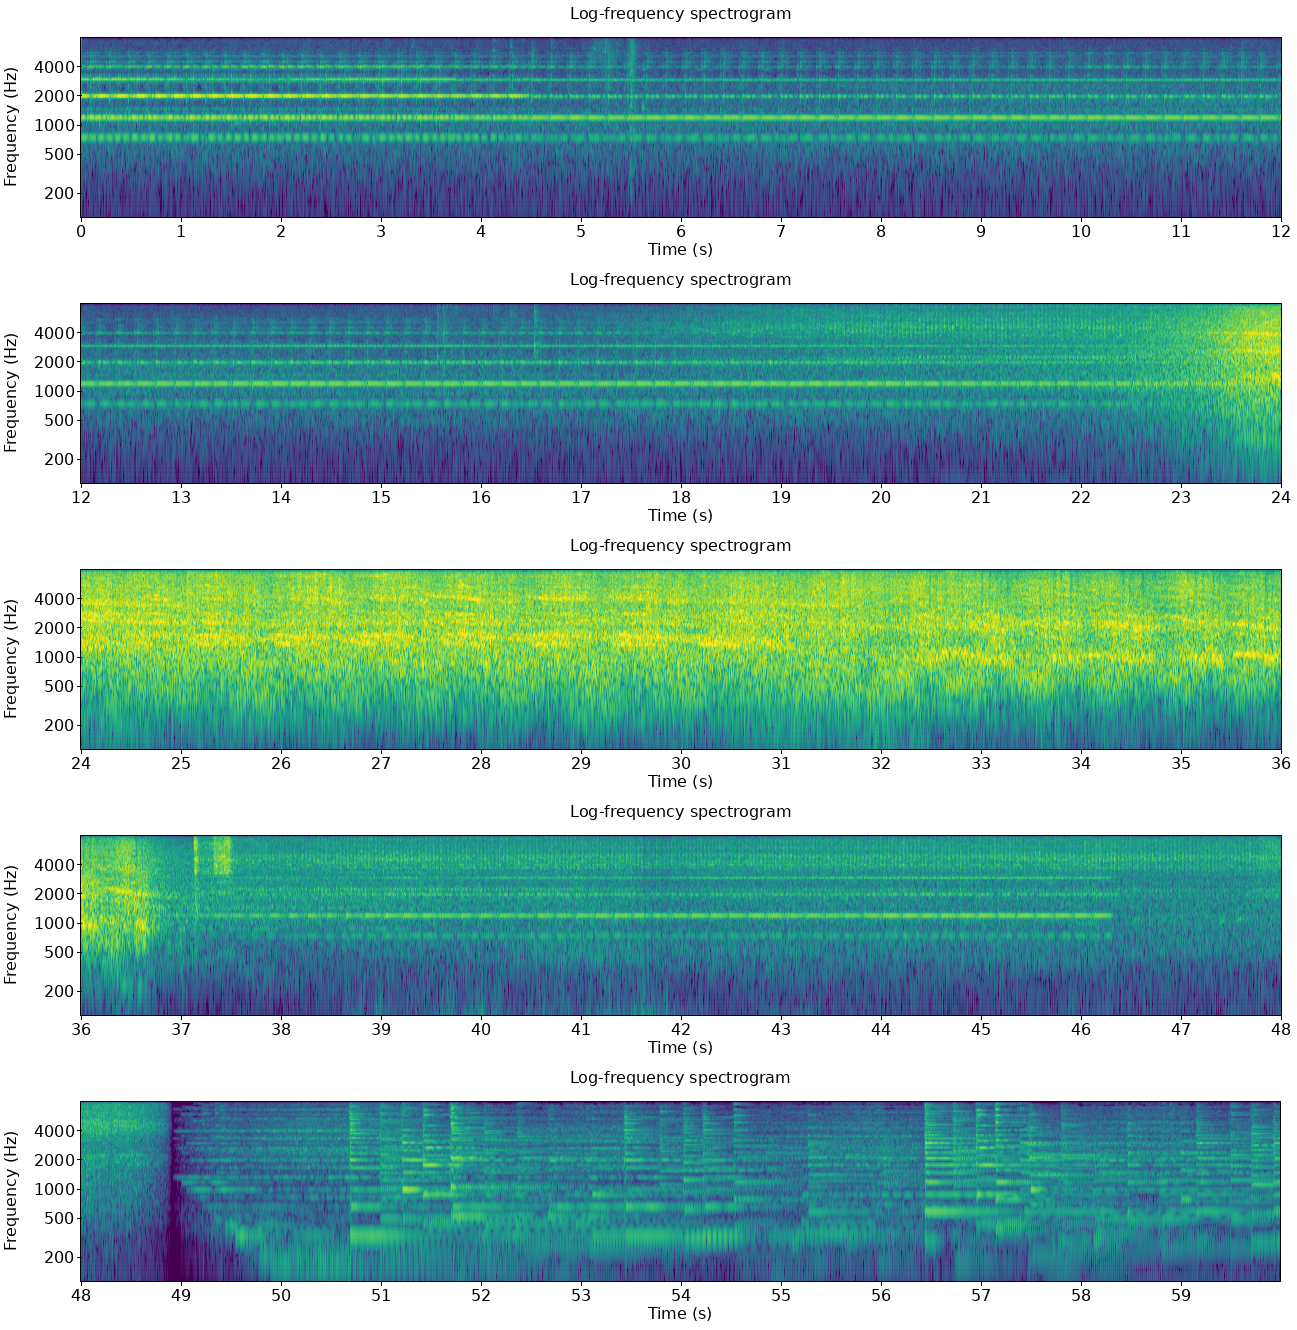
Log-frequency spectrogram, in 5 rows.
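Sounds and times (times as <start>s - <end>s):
level crossing warning bell: 0.0s - 48.9s
train passing at speed: 1.2s - 48.9s.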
